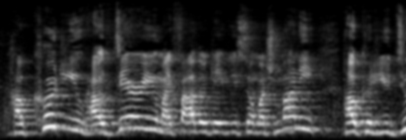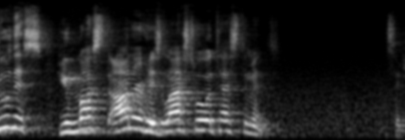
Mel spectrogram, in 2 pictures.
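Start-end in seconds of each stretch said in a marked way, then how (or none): 0.1-6.8 high, loud, indignant protest; upset outburst. Acted. Grieving children confront the burial society, furious and pleading. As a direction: demand it, outraged on their father's behalf. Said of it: "And they were so upset".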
